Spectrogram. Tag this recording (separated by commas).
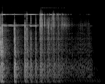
Domestic sounds, Coin (dropping)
